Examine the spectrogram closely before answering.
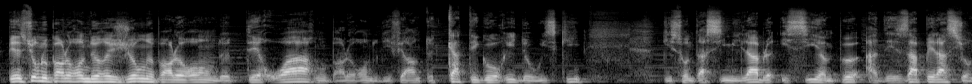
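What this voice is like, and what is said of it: Southwestern French Chalosse accent. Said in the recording (French): “mon accent des contrées profondes, non pas des Highlands, mais de la Chalosse”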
